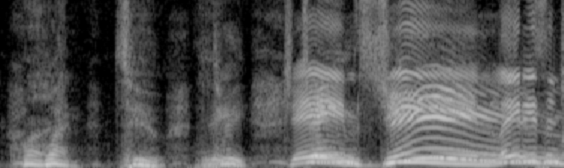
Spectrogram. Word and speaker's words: Jean: It's James Jean. It's not James Dean.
